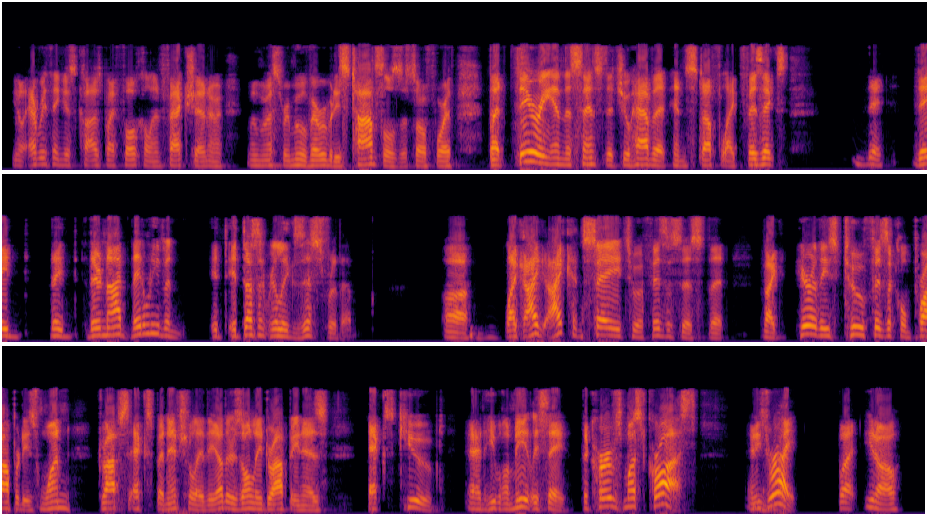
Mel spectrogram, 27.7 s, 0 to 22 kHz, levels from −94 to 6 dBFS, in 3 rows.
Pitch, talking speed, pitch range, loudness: 150 Hz, 190 wpm, 130-180 Hz, -22 LUFS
